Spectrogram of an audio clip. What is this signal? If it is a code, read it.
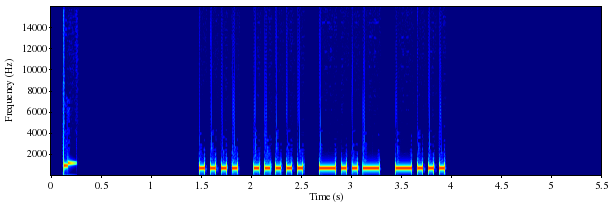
Morse code, heard as a keyed tone, about 22 wpm, 700 Hz. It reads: H5XB
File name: practice / 22wpm / Four Letter-Number Combinations - 22wpm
